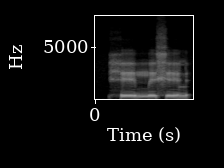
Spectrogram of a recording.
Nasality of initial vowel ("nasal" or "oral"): oral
